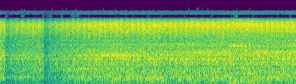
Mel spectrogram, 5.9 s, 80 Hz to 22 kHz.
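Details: Mitsubishi 3000GT SL: steady light ticking about three per second over a smooth idle from start-up; owner suspects lifters but is not sure.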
